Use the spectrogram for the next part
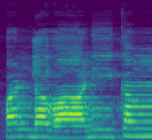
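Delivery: পাণ্ডবানিকং said very slowly, ending in a nasal ং; drawn-out পাণ্ডবানিকং closing on a nasal hum; teacher showing the anusvara ending. Shown as a demonstration. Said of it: "আর একটা অনুস্বর বলা যায়".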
